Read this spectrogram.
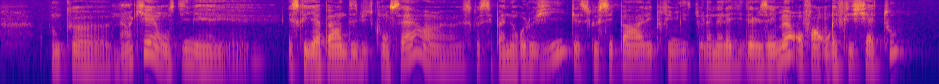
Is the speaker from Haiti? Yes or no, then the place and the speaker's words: no; Gournay-sur-Marne, Île-de-France, France; j'ai 44 ans, j'ai grandi à Gournay-sur-Marne, dans une résidence pavillonnaire, avec mes deux frères. On était une famille issue de la classe moyenne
